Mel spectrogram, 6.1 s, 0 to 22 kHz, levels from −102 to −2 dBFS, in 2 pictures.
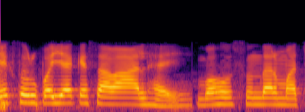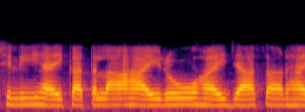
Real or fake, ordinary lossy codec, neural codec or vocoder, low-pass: real; none; none; 5.4 kHz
